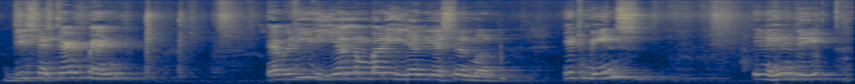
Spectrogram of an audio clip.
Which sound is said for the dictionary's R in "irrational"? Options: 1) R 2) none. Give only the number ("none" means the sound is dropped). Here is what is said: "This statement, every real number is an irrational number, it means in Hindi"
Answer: 2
